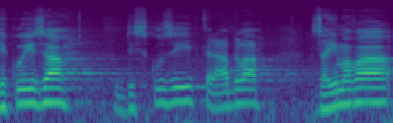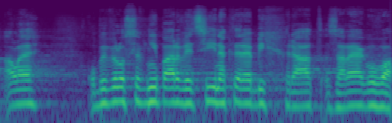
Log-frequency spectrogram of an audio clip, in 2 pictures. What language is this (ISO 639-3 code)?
ces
